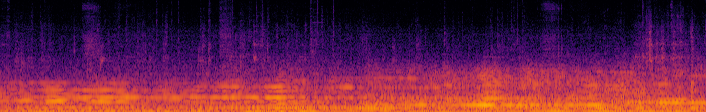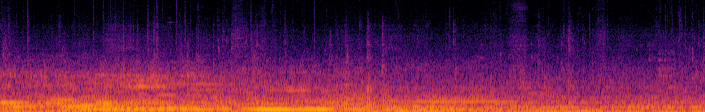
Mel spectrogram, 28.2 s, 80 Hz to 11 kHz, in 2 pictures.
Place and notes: South End Ave, New York, NY, USA - Blue moon 2004
An on-site recording of the O+A installation Blue moon transforming the ambience around the small marina in real time with a resonance tube
29 April 2004, 22:24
